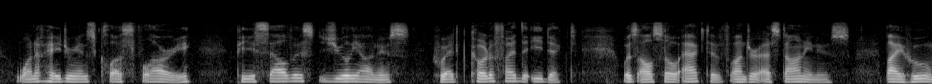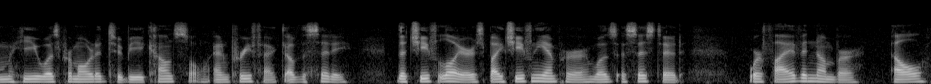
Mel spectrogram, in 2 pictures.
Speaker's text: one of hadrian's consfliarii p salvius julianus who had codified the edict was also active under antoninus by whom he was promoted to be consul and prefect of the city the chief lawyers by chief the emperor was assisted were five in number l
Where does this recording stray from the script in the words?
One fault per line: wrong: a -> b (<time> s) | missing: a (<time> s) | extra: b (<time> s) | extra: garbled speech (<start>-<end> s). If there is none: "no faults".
no faults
